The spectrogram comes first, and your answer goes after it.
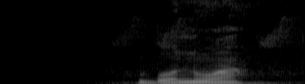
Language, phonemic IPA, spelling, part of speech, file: Assamese, /bɔ.nʊɑ/, বনোৱা, verb, As-বনোৱা.ogg
- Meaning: 1. to make, to build, to construct 2. to cook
